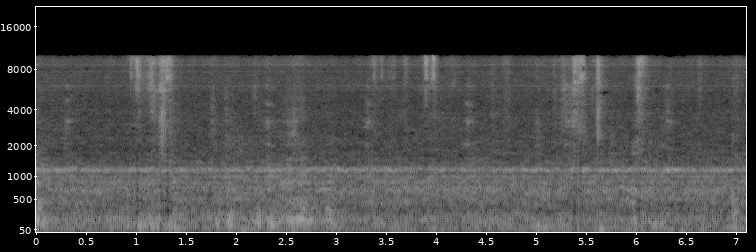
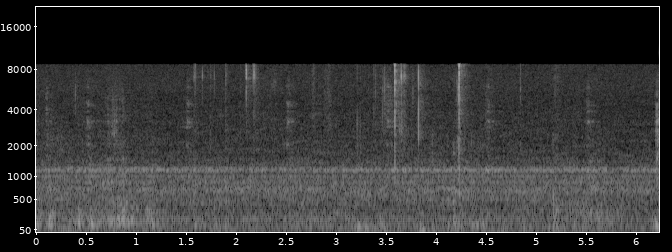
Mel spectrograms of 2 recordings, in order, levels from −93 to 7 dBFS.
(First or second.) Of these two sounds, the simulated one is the first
